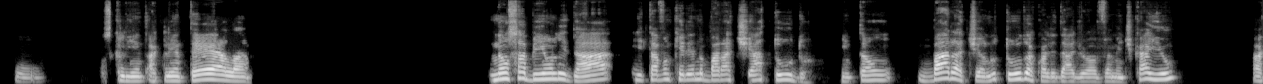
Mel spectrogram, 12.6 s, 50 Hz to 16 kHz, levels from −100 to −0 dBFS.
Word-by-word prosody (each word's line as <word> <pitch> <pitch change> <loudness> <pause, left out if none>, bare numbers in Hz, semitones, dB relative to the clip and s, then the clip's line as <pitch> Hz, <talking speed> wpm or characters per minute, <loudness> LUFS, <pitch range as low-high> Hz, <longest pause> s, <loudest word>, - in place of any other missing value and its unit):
o 130 -2 -14 0.6
os - - -4
cli 150 -2 -1
a - - -4
clientela 160 0 +3 2.4
Não 215 +5 +4
sabiam 215 -2 +2
lidar 185 -1 +2 0.2
e 185 - -6
estavam 190 +3 -4
querendo 200 +1 -3
baratear 185 0 -2
tudo, 185 -7 -4 0.3
então, 175 +6 -6 0.2
barateando 175 -2 +3
tudo, 210 +1 +2
a - - -2
qualidade 145 -2 -5
obviamente 140 0 -6
caiu, 215 +4 0 0.7
a - - -2
180 Hz, 100 wpm, -21 LUFS, 150-205 Hz, 2.4 s, Não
